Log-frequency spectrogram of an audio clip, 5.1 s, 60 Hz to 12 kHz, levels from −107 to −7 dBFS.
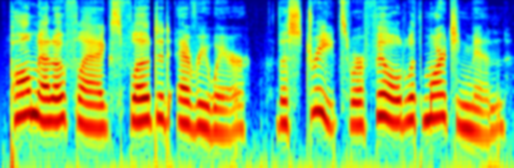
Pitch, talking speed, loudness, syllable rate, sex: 250 Hz, 130 wpm, -16 LUFS, 4.5 syllables/s, female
